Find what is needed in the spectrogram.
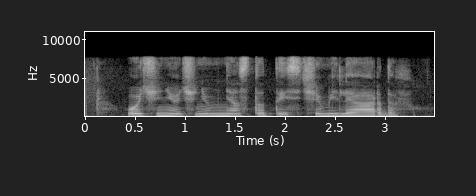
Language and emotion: Russian, positive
